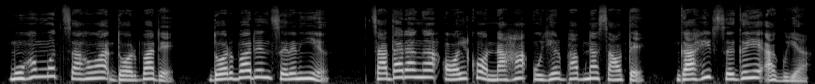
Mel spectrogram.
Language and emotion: Santali, neutral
